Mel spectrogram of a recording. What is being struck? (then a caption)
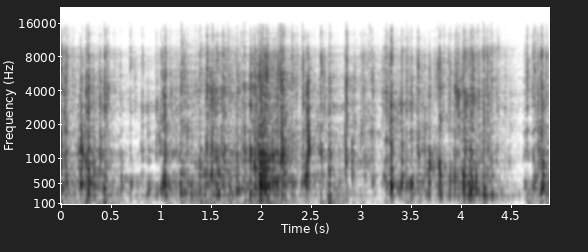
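Plastic instant-noodle packet with dry noodles inside. A sealed plastic instant-noodle packet with dry noodles inside is squeezed and crinkled by hands and long nails to crunch the noodles. Dense, bright plastic crinkling runs continuously for about five seconds, broken by sharp, short crunches and cracks from the noodles inside.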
